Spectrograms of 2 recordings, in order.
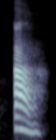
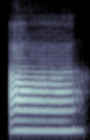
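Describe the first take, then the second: First: The pitch falls sharply and firmly. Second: The pitch stays level throughout. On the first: "seperti orang marah atau tegas" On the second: "seperti kita bicara seperti biasanya"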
